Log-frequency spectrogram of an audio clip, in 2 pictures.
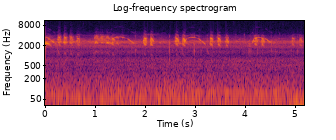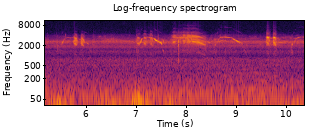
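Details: Royal albatross chick, 217 days old, being fed by its father on 28 August 2024. Arched whistled calls mixed with quick clustered chirps from other birds, plus a steady background hiss.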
